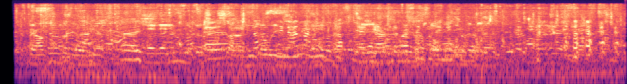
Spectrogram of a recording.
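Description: Horse hooves clop on pavement.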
